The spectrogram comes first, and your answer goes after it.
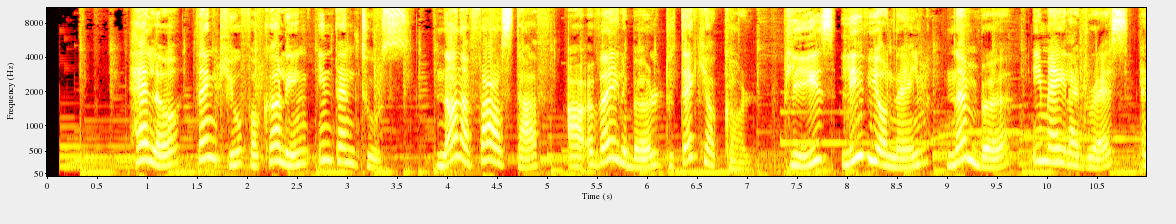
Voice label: en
